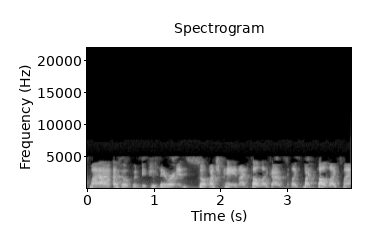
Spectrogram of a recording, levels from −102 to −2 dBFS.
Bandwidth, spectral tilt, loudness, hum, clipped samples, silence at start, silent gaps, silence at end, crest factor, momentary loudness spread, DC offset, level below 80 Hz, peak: 5.2 kHz; -6.5 dB/octave; -27 LUFS; none; under 0.1%; 0 s; none; 0 s; 18 dB; 7 LU; under 0.1%; -72 dBFS; -10 dBFS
